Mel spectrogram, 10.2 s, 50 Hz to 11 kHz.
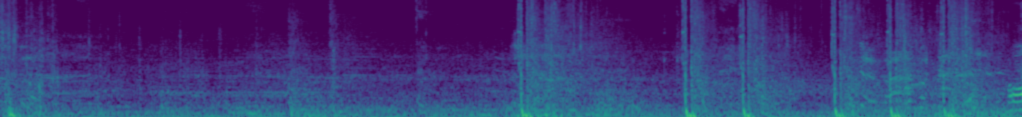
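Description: Gunfire in the Resident Evil 4 Remake, a steady run of shots over a dense rumbling game mix, with several sharp louder bursts standing out near the end and no voice heard.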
